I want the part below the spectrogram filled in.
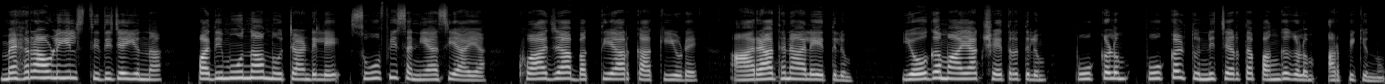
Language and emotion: Malayalam, neutral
